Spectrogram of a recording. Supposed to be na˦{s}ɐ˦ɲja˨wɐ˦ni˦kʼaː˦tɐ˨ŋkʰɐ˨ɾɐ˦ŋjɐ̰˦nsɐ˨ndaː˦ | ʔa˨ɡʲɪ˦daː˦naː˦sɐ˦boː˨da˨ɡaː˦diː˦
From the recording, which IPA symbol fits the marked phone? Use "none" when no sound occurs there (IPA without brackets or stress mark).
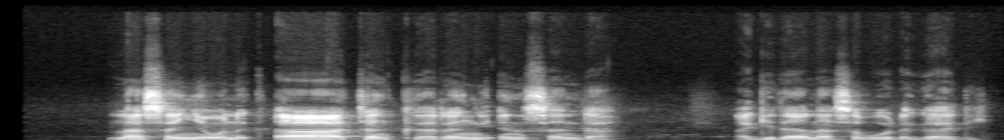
s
